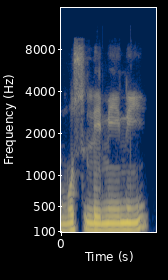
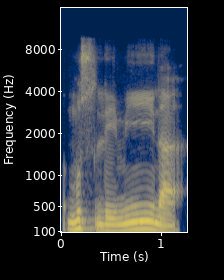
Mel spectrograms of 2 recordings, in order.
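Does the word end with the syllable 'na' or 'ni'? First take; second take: ni; na. First: The last syllable ends in an 'i' vowel. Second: The last syllable ends in an 'a' vowel. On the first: This reading exists but is very rare. "orang yang membaca kasrah" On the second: This is the usual reading. "bacanya adalah di fathah"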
